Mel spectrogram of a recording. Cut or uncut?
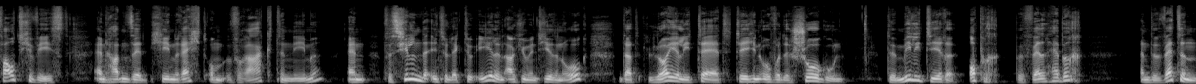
cut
